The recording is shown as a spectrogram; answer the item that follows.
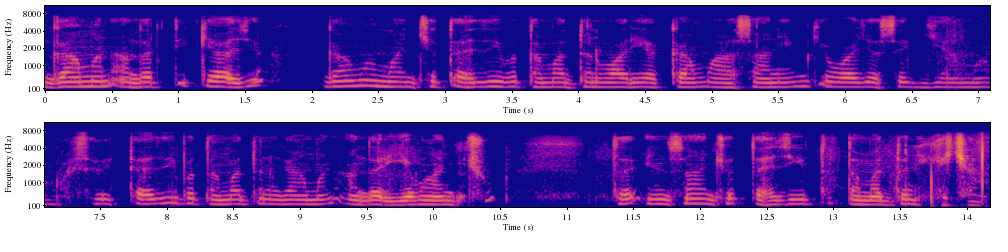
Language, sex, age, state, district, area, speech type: Kashmiri, male, 30-45, Jammu and Kashmir, Kulgam, rural, spontaneous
